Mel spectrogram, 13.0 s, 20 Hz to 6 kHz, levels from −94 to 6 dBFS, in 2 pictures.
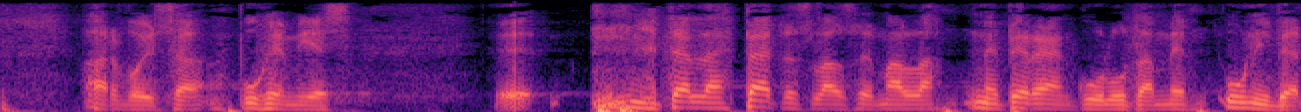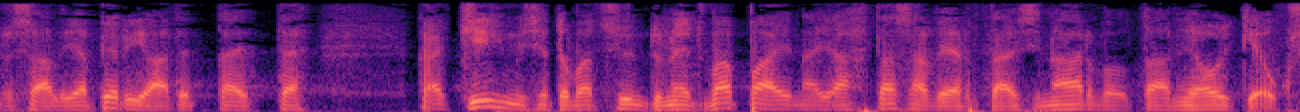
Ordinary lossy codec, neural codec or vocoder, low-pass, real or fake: AAC, 32 kbps; none; 5.4 kHz; real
